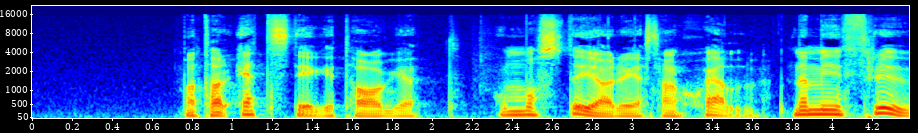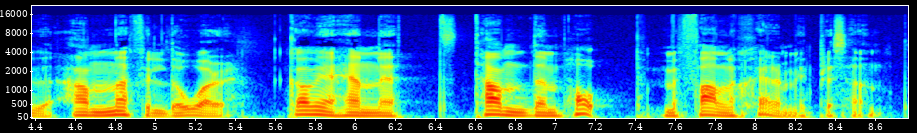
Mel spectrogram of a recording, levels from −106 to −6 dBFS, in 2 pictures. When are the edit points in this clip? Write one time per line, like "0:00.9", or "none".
0:03.7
